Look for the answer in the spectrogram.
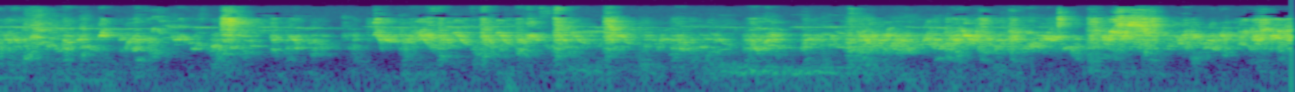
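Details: Very loud pet budgerigars: thick, unbroken chatter of overlapping chirps and scratchy warbles, steady in level with occasional brighter high notes.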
